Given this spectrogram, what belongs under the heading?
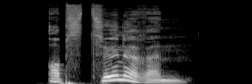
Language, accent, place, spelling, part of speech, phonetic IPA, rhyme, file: German, Germany, Berlin, obszönerem, adjective, [ɔpsˈt͡søːnəʁəm], -øːnəʁəm, De-obszönerem.ogg
- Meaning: strong dative masculine/neuter singular comparative degree of obszön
